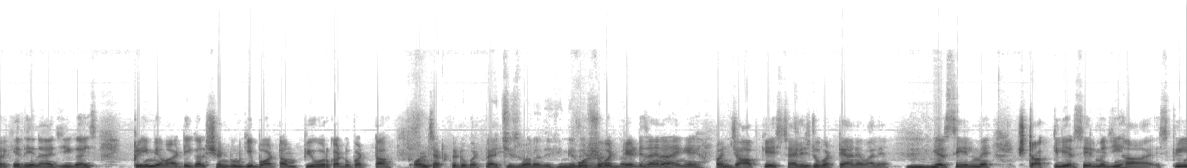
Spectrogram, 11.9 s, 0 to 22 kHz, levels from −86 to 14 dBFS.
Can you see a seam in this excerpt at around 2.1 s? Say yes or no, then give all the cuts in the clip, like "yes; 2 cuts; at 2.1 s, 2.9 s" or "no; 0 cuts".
no; 2 cuts; at 4.1 s, 9.4 s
